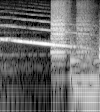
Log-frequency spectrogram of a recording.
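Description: Fire engine siren wailing, its pitch slowly falling after a rise, with a short burst of noise about halfway through.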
